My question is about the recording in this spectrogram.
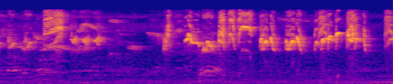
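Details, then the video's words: Orange-headed thrush duo singing hard (gacor ngeplong) as a lure: busy, high, jumbled warbling with many quick notes, a brief lull near the middle, then a nonstop stretch of rapid sharp phrases. "DUO ANIS MERAH NGEPLONG GACOR, PANCINGAN ANIS MERAH BIAR BUNYI"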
